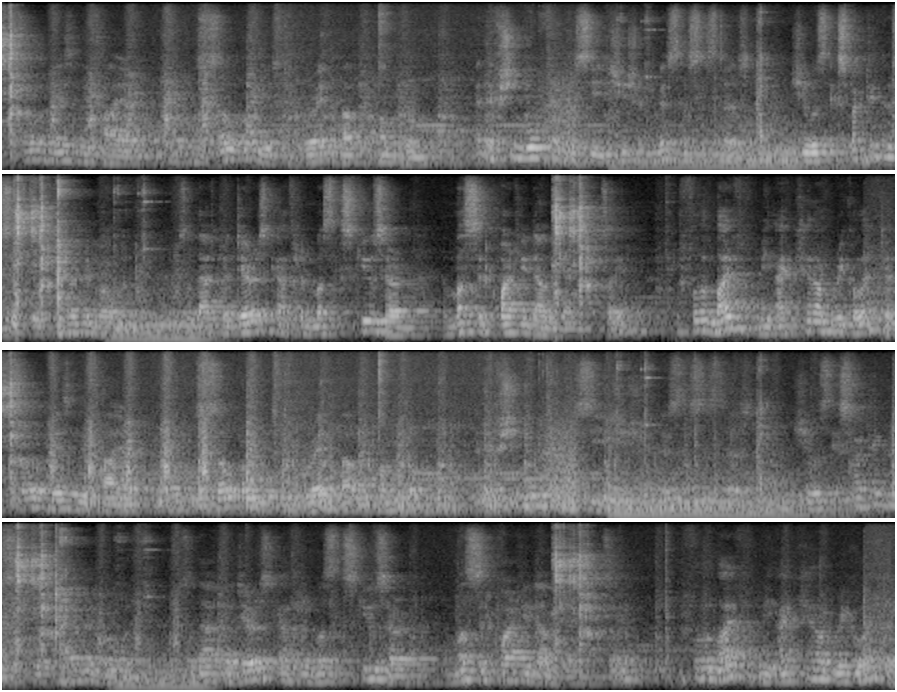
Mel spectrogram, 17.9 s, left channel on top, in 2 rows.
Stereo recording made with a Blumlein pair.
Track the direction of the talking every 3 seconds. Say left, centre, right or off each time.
right, centre, left, left, left, left.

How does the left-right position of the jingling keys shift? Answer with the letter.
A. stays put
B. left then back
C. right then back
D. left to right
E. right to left
E.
